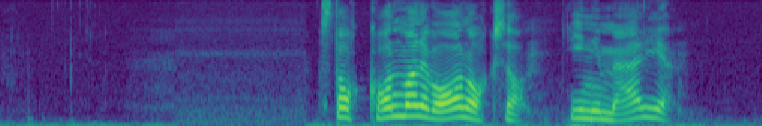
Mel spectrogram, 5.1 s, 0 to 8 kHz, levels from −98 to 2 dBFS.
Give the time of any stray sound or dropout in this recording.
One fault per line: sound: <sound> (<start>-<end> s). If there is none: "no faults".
no faults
